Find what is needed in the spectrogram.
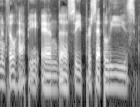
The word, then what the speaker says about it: Persepolis: Persepolis? – Yeah, I say Persepolis. – Persepolis.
